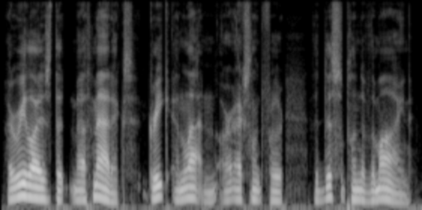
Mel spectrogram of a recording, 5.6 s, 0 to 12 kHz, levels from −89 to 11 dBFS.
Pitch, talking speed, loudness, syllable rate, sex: 115 Hz, 160 wpm, -18 LUFS, 5.7 syllables/s, male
